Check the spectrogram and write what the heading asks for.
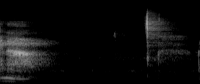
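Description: A woman's voice finishes a word. After a pause comes one sharp click that trails off briefly.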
